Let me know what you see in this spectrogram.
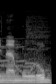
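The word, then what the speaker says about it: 眠る: I think actually unaccented should be nemuru, but we'll check in a second. So then also this will become unaccented. But let's check. Nemuru means to sleep. Yeah, unaccented.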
